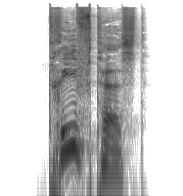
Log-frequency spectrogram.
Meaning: inflection of triefen: 1. second-person singular preterite 2. second-person singular subjunctive II
- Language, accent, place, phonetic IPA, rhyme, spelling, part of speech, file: German, Germany, Berlin, [ˈtʁiːftəst], -iːftəst, trieftest, verb, De-trieftest.ogg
